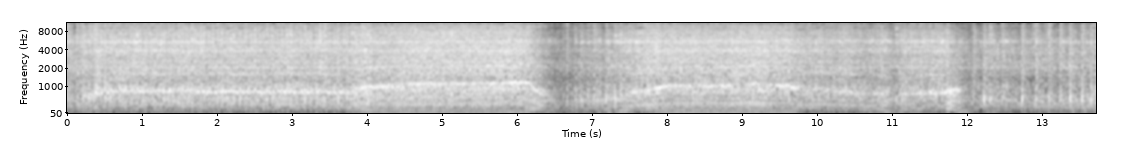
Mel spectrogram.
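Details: Husqvarna 125B leaf blower after a carburetor rebuild: high two-stroke buzz climbs and falls with the throttle, stops and restarts cleanly; runs and responds normally.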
